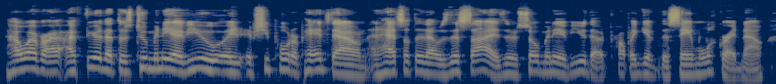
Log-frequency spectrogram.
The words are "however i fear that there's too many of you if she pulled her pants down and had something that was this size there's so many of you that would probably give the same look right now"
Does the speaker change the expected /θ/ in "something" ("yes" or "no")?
no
